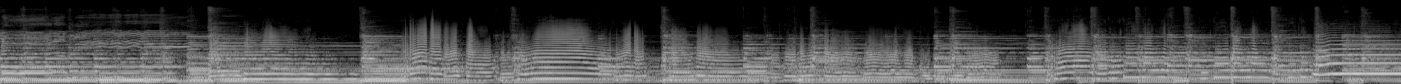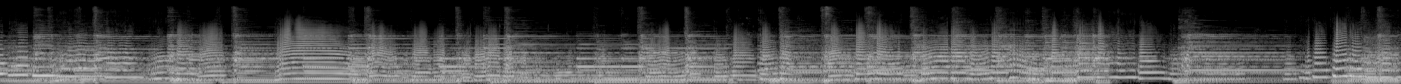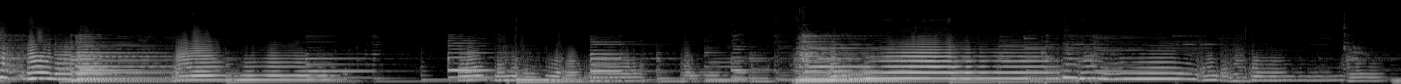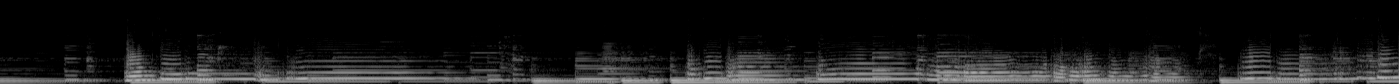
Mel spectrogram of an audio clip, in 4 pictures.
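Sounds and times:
trombone solo: 0:00.0 - 0:31.9, 0:32.5 - 0:42.2, 0:43.2 - 0:46.6, 0:48.7 - 0:56.0
electric guitar accompaniment: 0:00.0 - 0:56.0.

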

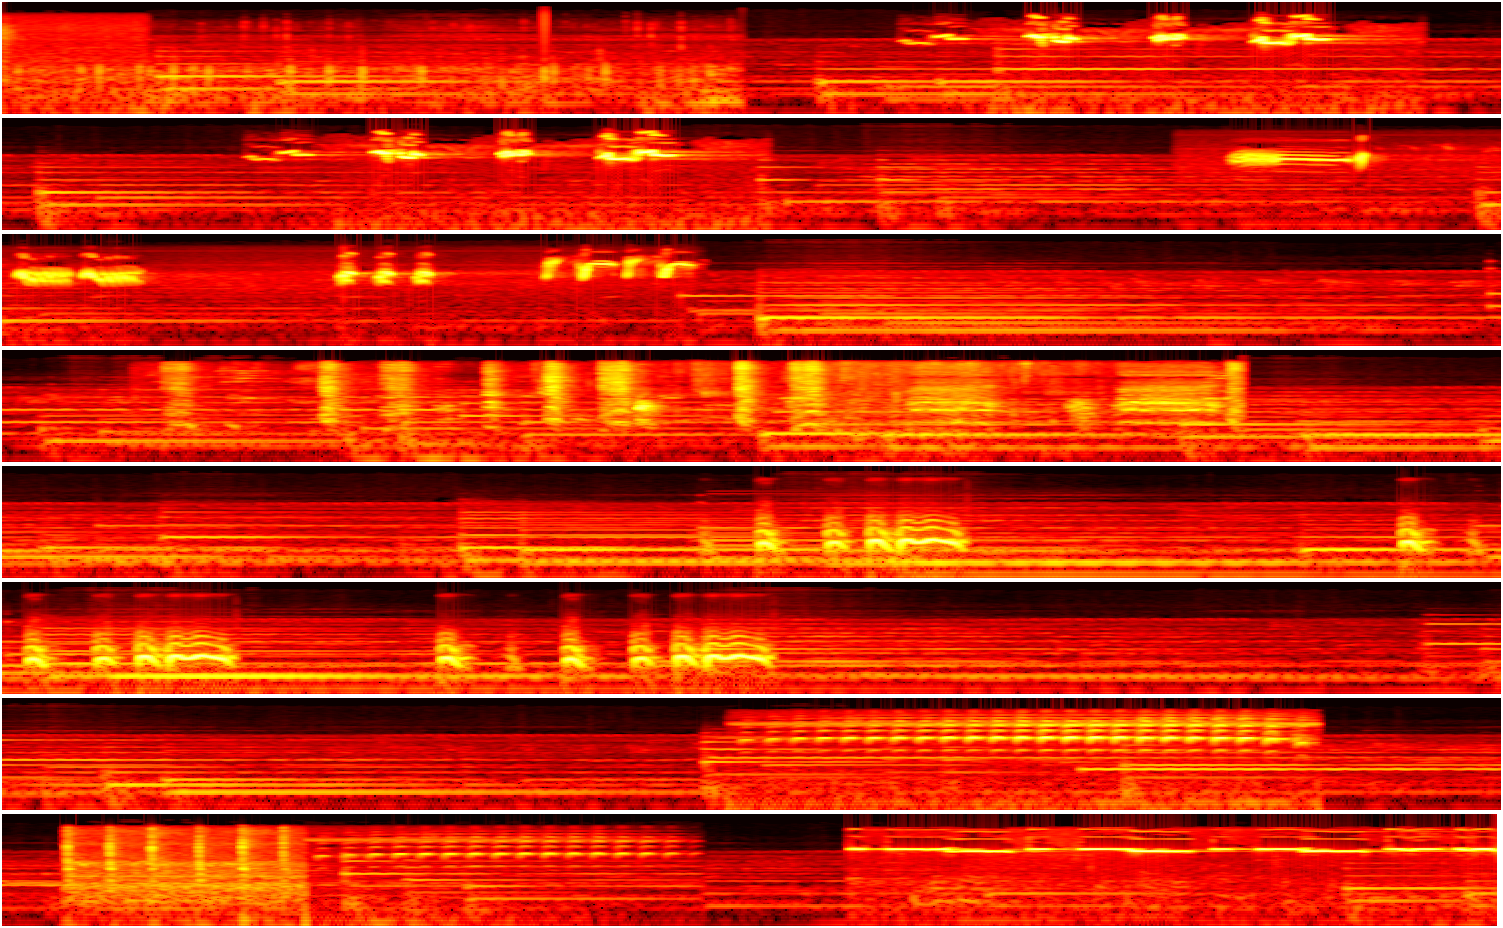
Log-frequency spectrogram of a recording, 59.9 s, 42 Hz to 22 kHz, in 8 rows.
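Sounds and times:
soft background music: 0:00.0 - 0:59.9
owl hooting: 0:04.5 - 0:06.9, 0:08.7 - 0:11.2, 0:13.6 - 0:14.4, 0:15.0 - 0:15.8, 0:16.7 - 0:18.5, 0:23.2 - 0:28.7, 0:33.8 - 0:34.8, 0:37.0 - 0:38.7, 0:39.6 - 0:41.4, 0:48.6 - 0:51.6, 0:53.9 - 0:56.0, 0:56.7 - 0:59.9
bird calling and chirping: 0:04.5 - 0:07.0, 0:08.7 - 0:11.3, 0:13.6 - 0:15.8, 0:16.7 - 0:18.5, 0:48.6 - 0:51.6, 0:54.0 - 0:56.0, 0:56.7 - 0:59.9.

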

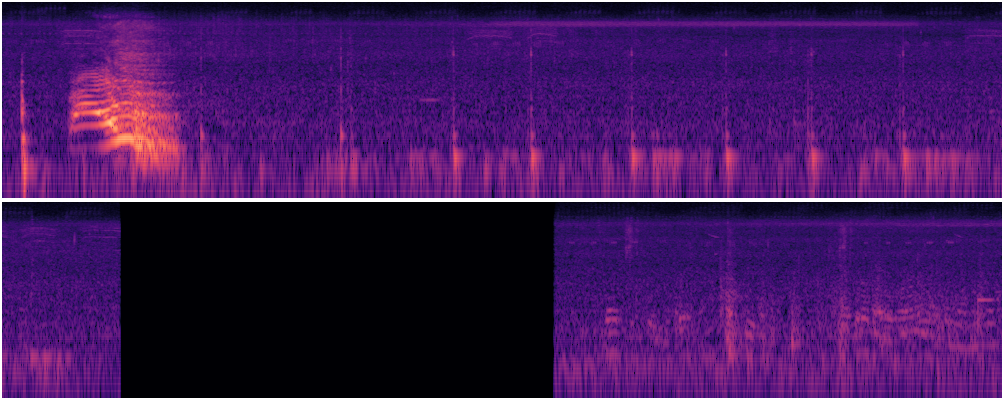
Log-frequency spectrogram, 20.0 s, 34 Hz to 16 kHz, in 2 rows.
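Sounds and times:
tiger moaning call: 0:00.6 - 0:01.9
faint soft ticks: 0:04.2 - 0:05.6, 0:06.2 - 0:08.3, 0:08.9 - 0:09.2.

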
